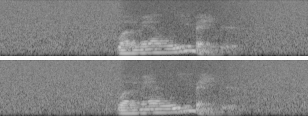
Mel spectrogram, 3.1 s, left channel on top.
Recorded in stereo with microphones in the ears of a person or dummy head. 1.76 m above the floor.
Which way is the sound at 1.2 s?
5° left (ahead or behind).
